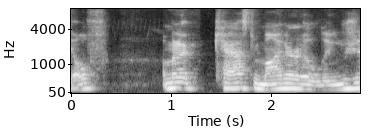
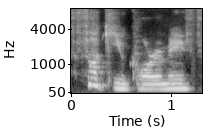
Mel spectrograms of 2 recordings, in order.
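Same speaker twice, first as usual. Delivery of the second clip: loud whisper, muttered under breath, quieter; 8 dB quieter than usual. In a role-play scene, a character reacts to a request: loud whisper under breath. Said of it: "I whisper pretty loudly under my breath".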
